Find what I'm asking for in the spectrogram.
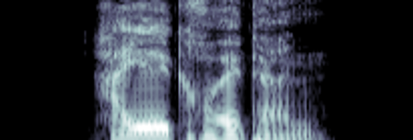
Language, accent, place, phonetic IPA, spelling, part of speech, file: German, Germany, Berlin, [ˈhaɪ̯lˌkʁɔɪ̯tɐn], Heilkräutern, noun, De-Heilkräutern.ogg
- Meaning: dative plural of Heilkraut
